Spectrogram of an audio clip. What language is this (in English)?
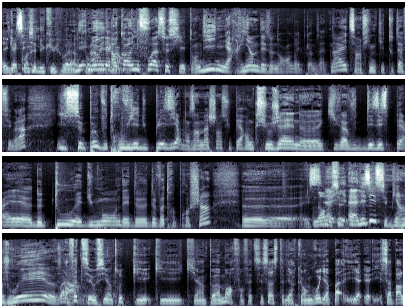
French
